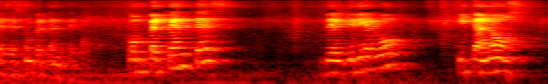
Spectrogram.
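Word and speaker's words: ἱκανός: Competentes del griego hikanos, así como jícama, pero con la K. J-I-K-A-N-O-S. Le pueden poner acento en la O.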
